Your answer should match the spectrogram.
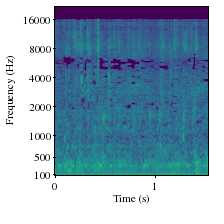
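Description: Water trickling and flowing steadily through an aquaponic grow bed planted with ginger, a soft continuous dribble under a low steady hum, fairly quiet and without talk.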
